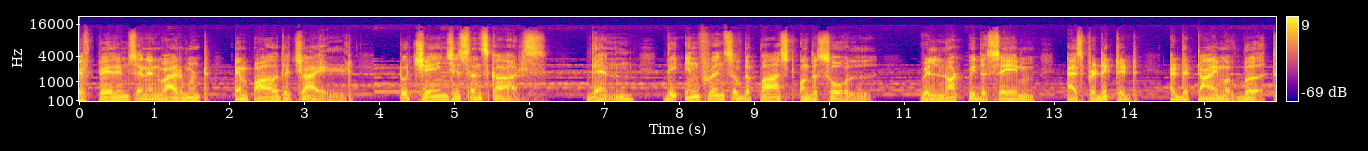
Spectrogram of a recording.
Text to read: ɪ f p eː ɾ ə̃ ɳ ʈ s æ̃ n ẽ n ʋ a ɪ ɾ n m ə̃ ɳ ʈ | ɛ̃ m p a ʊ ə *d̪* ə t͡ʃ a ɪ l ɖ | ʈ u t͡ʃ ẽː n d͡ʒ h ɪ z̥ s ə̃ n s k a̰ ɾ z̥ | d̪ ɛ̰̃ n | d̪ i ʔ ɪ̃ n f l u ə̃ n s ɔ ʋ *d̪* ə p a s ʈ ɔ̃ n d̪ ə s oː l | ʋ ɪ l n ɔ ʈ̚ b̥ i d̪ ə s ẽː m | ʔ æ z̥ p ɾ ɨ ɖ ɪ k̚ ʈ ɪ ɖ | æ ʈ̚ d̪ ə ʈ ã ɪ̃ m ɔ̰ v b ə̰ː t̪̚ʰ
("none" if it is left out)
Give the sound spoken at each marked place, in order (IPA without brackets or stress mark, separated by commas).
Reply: d̪, d̪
